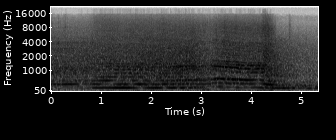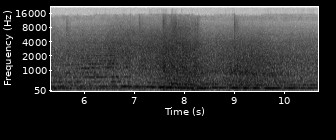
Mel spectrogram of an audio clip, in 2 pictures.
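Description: Race cars circulating at Lime Rock, a loud close engine drone that rises in pitch as a car accelerates, dips, then climbs again through gear changes, with another car's tone layered in and no voices.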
